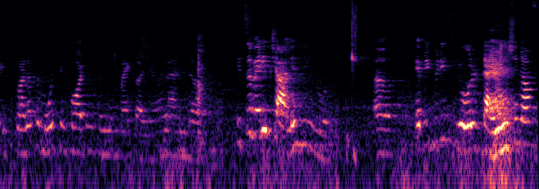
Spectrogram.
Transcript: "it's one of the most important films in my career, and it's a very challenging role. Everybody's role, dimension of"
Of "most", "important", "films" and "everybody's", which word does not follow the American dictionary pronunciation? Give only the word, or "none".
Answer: films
